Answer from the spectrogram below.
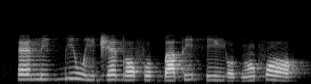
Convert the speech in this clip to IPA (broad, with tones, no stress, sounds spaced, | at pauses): ɛ˧ n i˧ ɡ͡b i˦ w i˧ d͡ʒ ɛ˦ d ɔ˧ f o˧ ɡ͡b a˧ t i˦ h i˧ j o˨ ɡ ɔ̃˨˦ f ɔ˦˨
